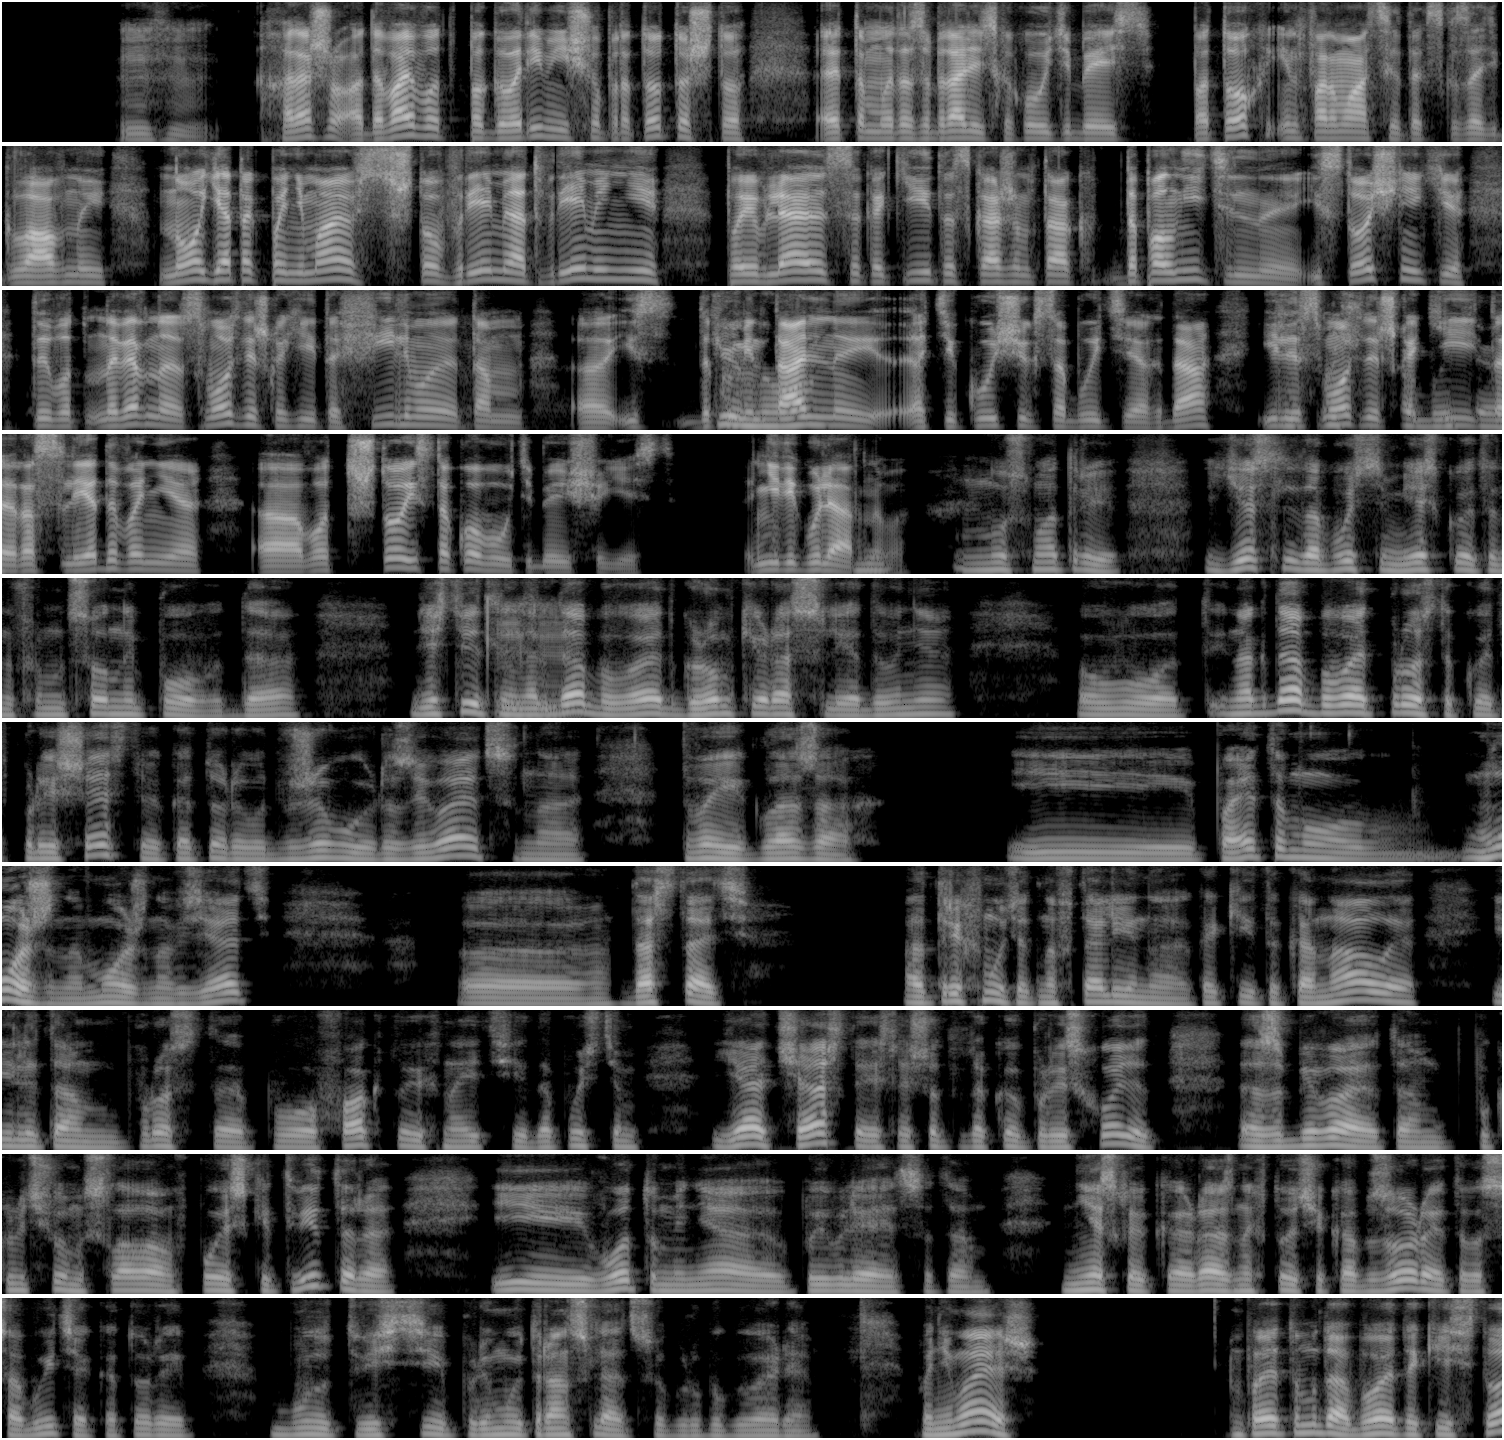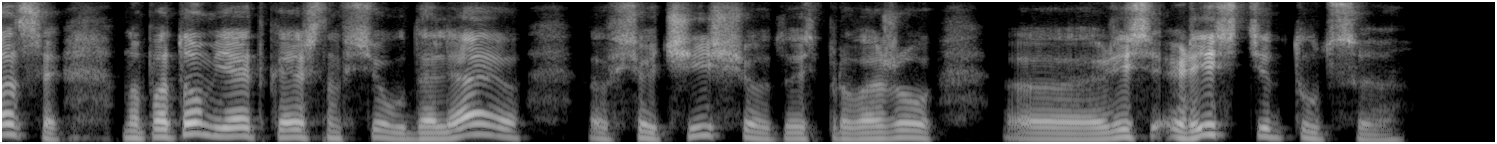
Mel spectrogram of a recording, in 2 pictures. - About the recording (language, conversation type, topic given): Russian, podcast, Какие приёмы помогают не тонуть в потоке информации?
- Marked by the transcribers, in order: other background noise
